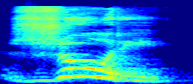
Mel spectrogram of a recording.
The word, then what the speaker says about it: júri: sílaba tônica um exemplo a palavra jury 1 jury 1 jury o ju saiu com mais força ele é a penúltima silo que nós contamos de trás para frente não é isso então vamos escrever aqui o júri será a penúltima sílaba é forte e termina com i essa palavra é acentuada com acento agudo júri a outra sep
